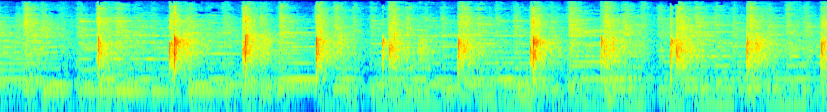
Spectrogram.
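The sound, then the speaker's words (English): A crowd at a Christian worship gathering claps together in a steady, even rhythm, roughly one sharp clap every three-quarters of a second, over a sustained low musical drone with no one speaking. “So I'm going to ask you guys if you can help me just to clap. So just on beat, amen?”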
